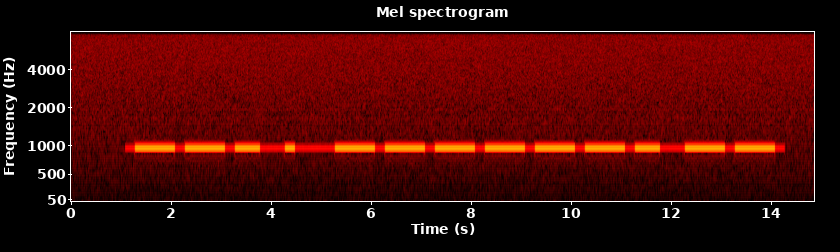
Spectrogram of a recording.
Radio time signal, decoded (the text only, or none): 0 0 1 M 0 0 0 0 0 0 1 0 0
